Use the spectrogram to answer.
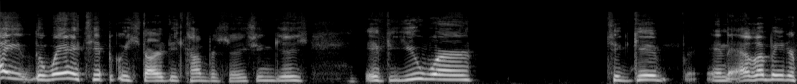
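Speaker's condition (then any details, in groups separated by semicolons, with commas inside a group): Cerebral palsy; voice sometimes sounds childlike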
